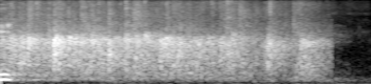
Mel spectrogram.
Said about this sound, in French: Applaudissements pour un promoteur heureux.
